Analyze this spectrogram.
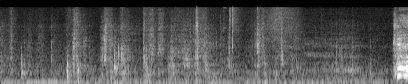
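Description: Soft rustling and light taps of a picture book's paper pages being handled and turned. Near the end a woman's voice comes in loudly.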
